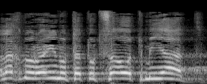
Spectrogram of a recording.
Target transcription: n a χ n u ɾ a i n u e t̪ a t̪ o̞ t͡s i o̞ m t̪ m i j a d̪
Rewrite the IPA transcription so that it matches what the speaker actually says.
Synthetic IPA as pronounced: n a χ n u ɾ a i n u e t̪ a t̪ o̞ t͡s a o̞ t̪ m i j a d̪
